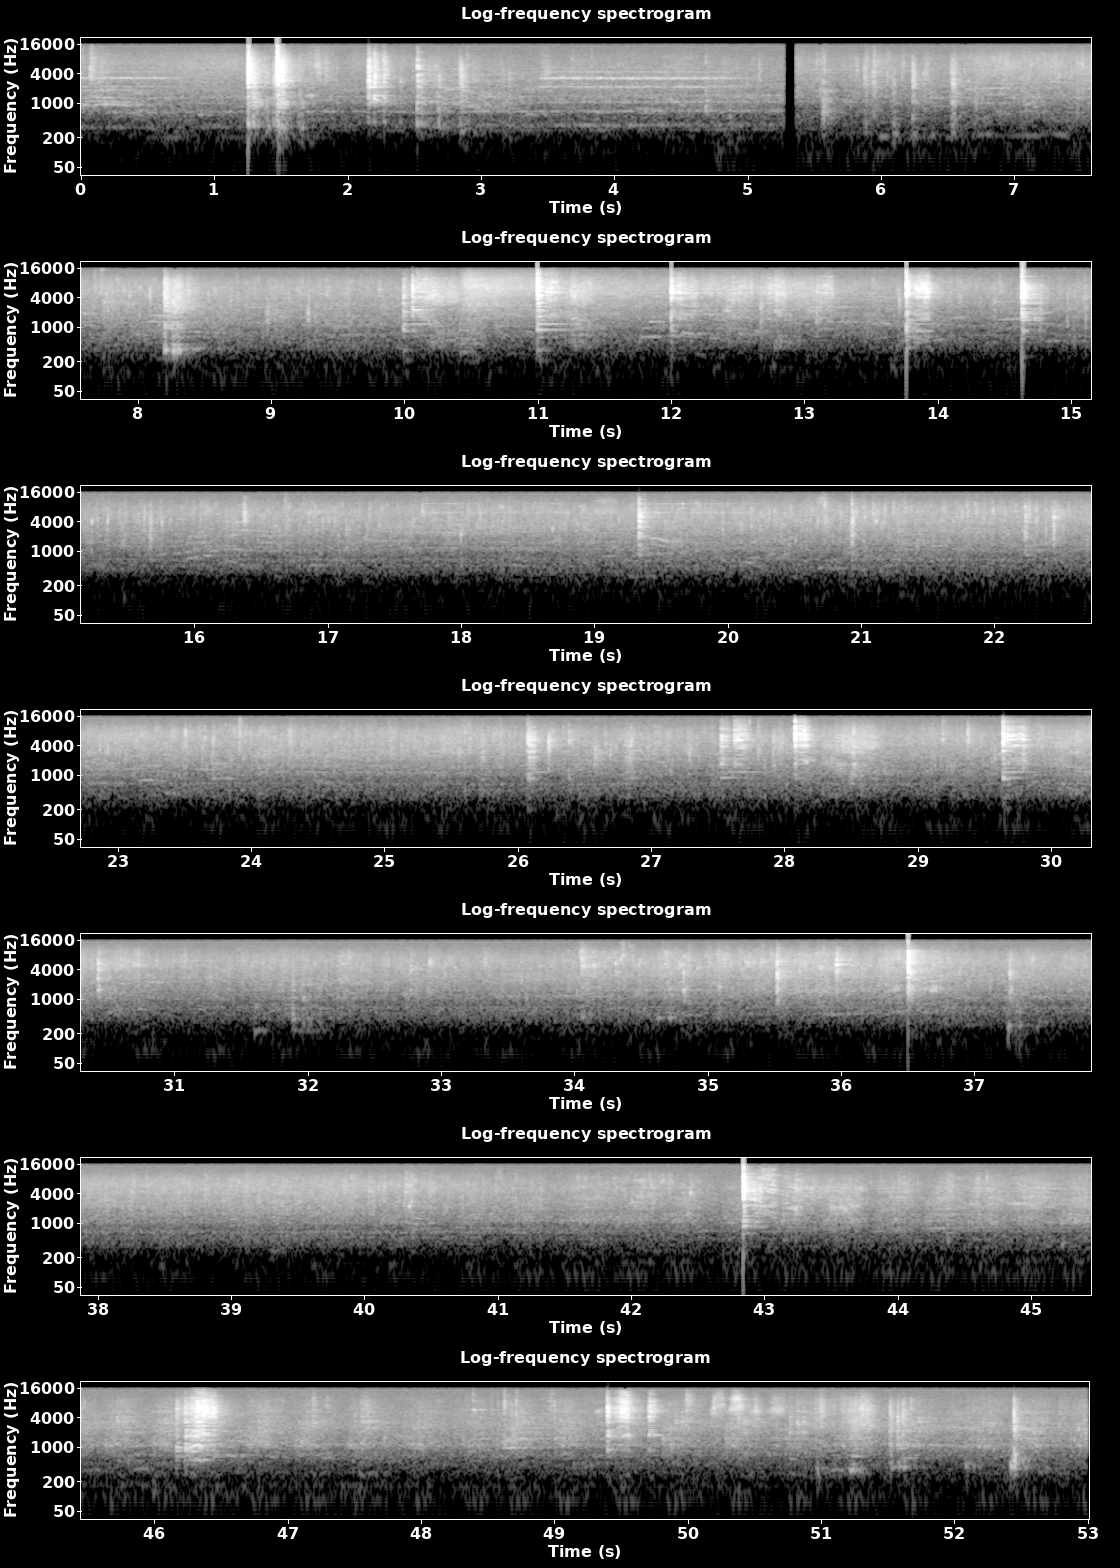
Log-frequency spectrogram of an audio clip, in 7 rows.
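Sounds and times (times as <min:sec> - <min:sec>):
curry sizzling in oil: 0:00.0 - 0:53.0
metal spatula scraping a wok: 0:01.2 - 0:03.8, 0:07.7 - 0:15.8, 0:24.0 - 0:33.1, 0:34.0 - 0:37.5, 0:41.4 - 0:52.8.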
